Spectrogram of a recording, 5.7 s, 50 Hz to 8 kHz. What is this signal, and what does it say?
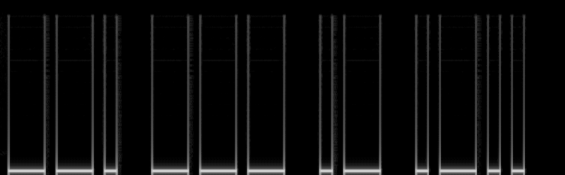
Morse code, heard as a keyed tone, about 10 wpm, 250 Hz. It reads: GOAL
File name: morse / morse-training-10WPM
